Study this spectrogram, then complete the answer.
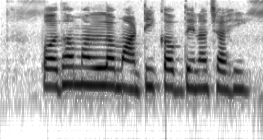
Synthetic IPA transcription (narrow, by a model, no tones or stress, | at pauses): pɔd̪ʱamənlamaʈiːkəp̚d̪eñjat͡ɕaɦiː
